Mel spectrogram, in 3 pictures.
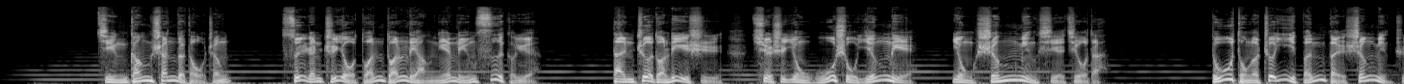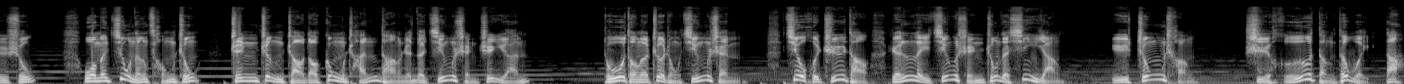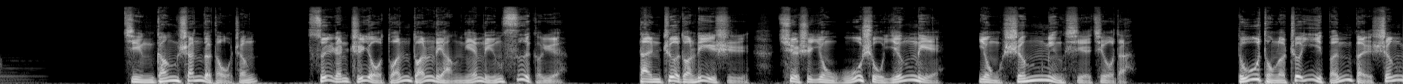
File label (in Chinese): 男 红色纪录片; 井冈山; 男B2-厚重有力; 大气浑厚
